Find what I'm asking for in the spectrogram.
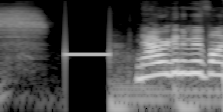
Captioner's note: beep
